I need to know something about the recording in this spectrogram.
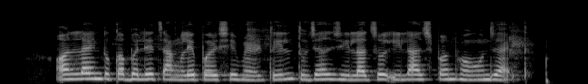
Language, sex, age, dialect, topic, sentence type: Marathi, male, 46-50, Southern Konkan, banking, statement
